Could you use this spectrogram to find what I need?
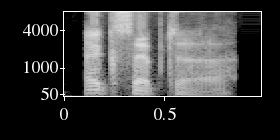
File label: "acceptor", British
